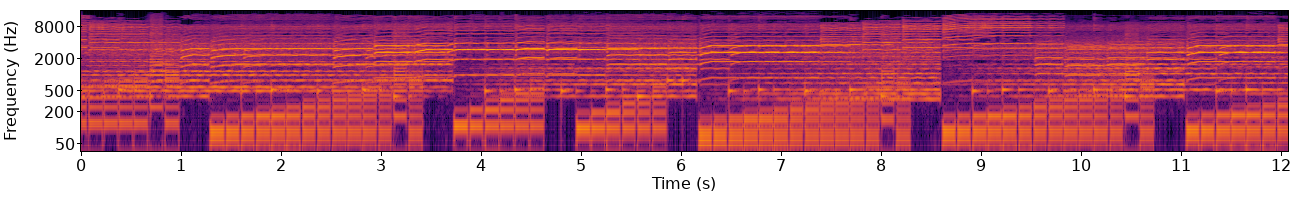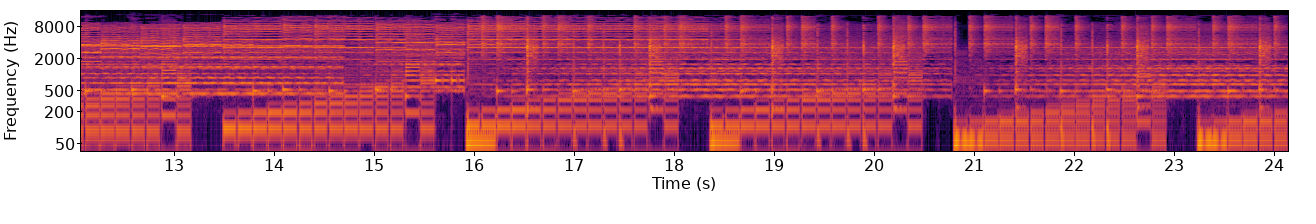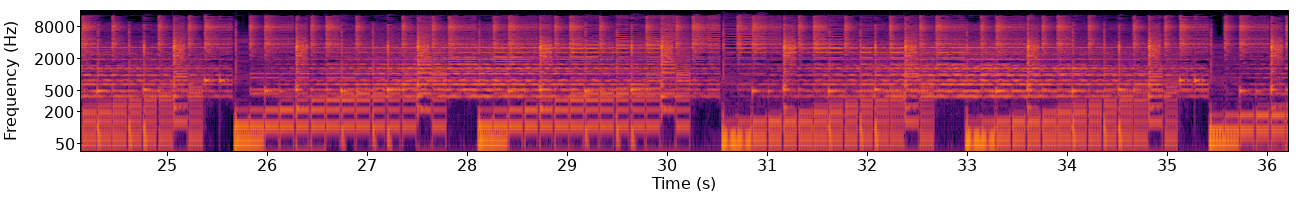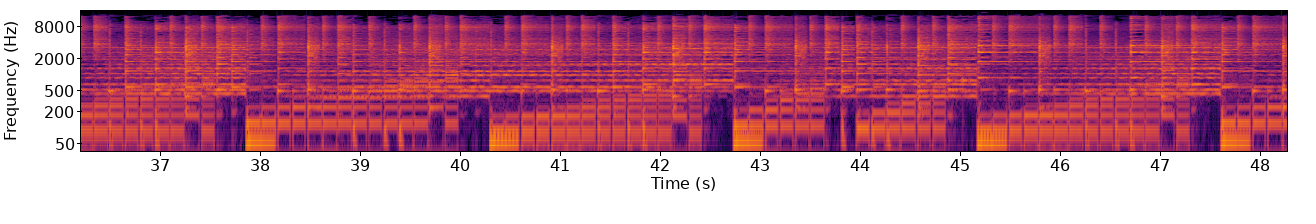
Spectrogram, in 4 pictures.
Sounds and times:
Video game music: 0.0 - 48.2.

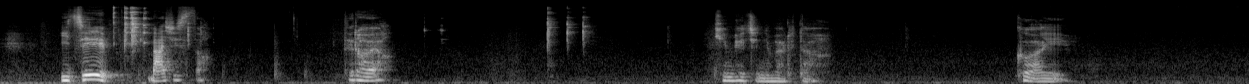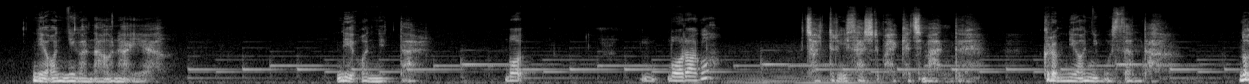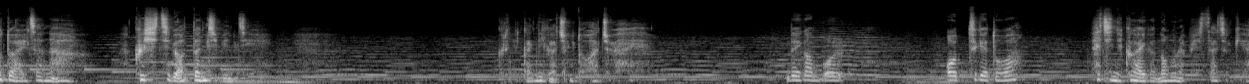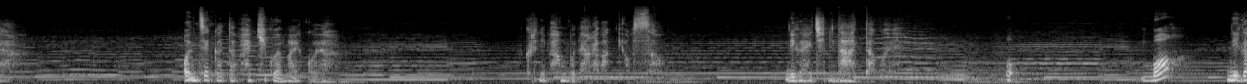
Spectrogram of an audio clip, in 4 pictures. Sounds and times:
Cello: 14.4 - 49.9
String section: 14.4 - 49.9.

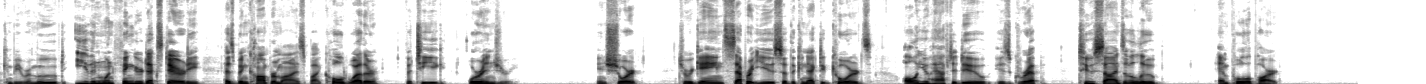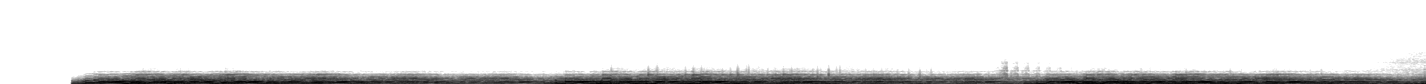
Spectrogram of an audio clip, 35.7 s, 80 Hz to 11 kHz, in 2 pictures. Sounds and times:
Speech: 0.0 - 6.5, 7.5 - 14.6, 15.2 - 16.1.

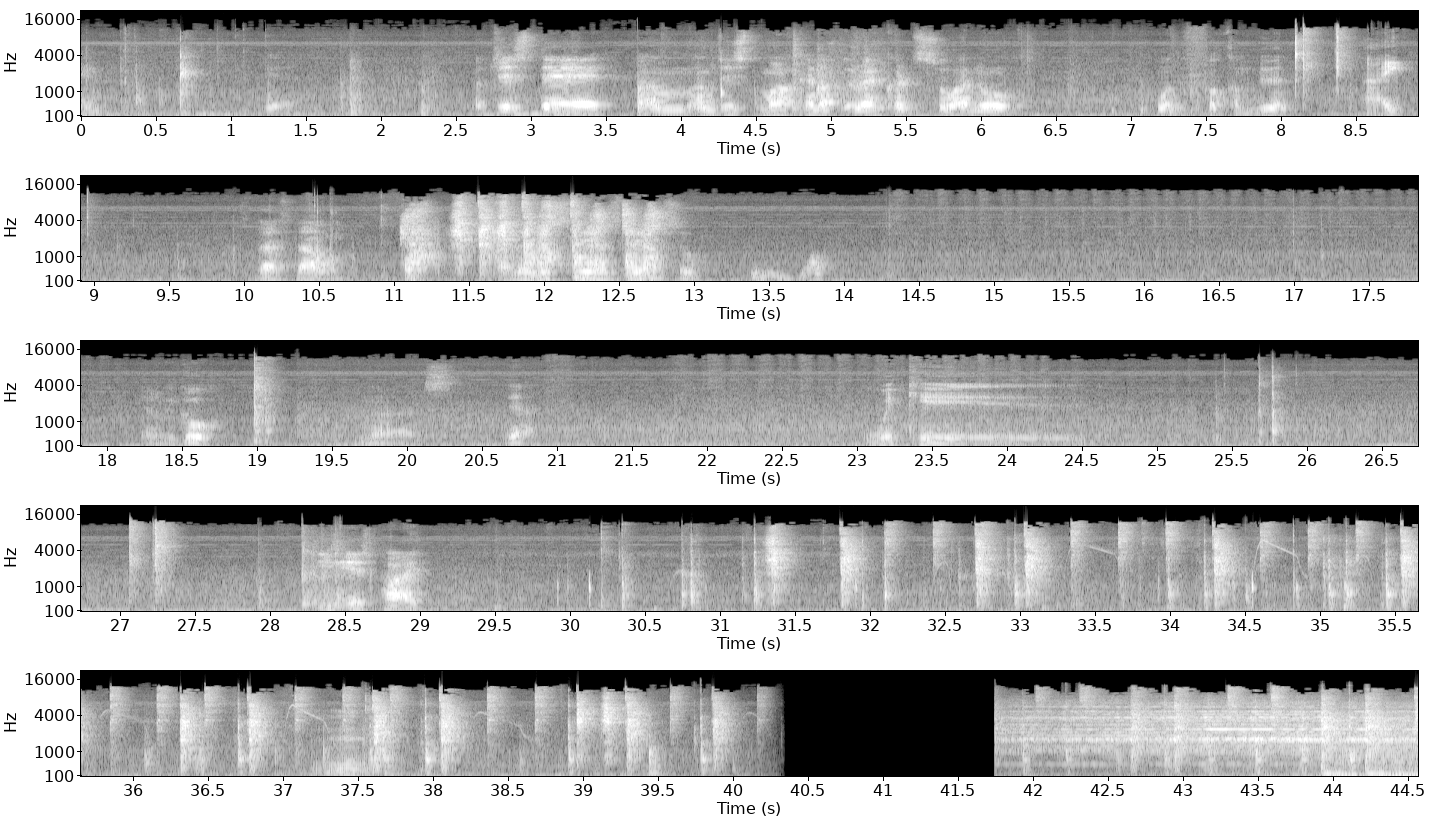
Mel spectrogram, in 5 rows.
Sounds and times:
Speech: 2.6 - 6.3, 7.2 - 8.9, 10.1 - 10.7, 11.7 - 14.0, 18.2 - 18.8, 19.6 - 21.0, 23.0 - 24.6, 28.2 - 29.1, 37.2 - 37.6
Scratching (performance technique): 11.0 - 12.9, 14.3 - 18.1, 21.7 - 24.5, 31.2 - 40.3.

